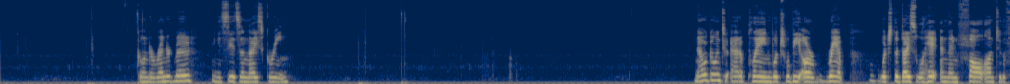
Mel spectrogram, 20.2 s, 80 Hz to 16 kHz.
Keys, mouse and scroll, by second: 1.6 z, 2.7 click, 7.0 z, 7.9 click.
